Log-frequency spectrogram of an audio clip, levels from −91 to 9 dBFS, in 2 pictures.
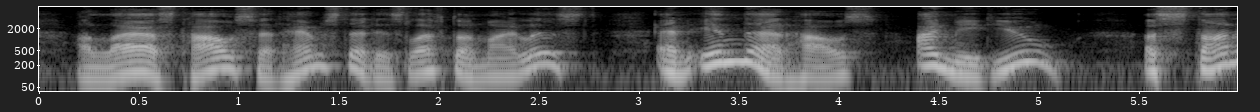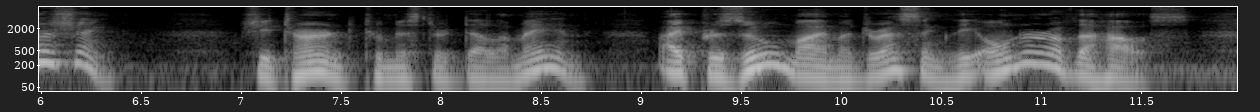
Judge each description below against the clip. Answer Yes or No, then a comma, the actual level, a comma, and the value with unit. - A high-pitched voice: No, low, 120 Hz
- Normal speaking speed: Yes, average, 165 wpm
